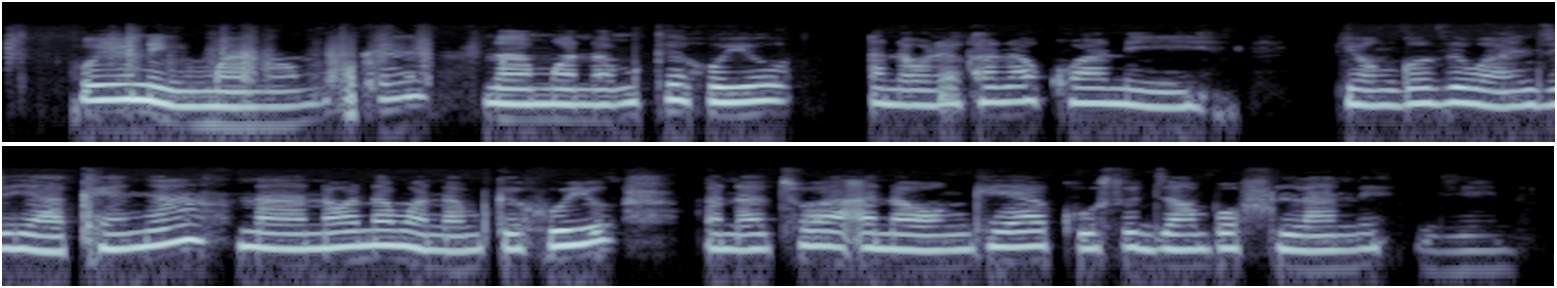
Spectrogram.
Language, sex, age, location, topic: Swahili, female, 18-24, Nakuru, government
